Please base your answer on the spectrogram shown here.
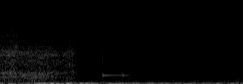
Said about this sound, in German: Fuck, ich werde angerufen. Ja, ich merk's gerade.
